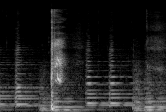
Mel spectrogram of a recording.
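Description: A single sharp, loud cough bursts out partway through, with a softer throat-clearing sound around it against a steady tonal background.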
